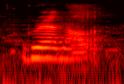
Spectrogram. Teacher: A gente tem aquele jeitinho R caipira de falar.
